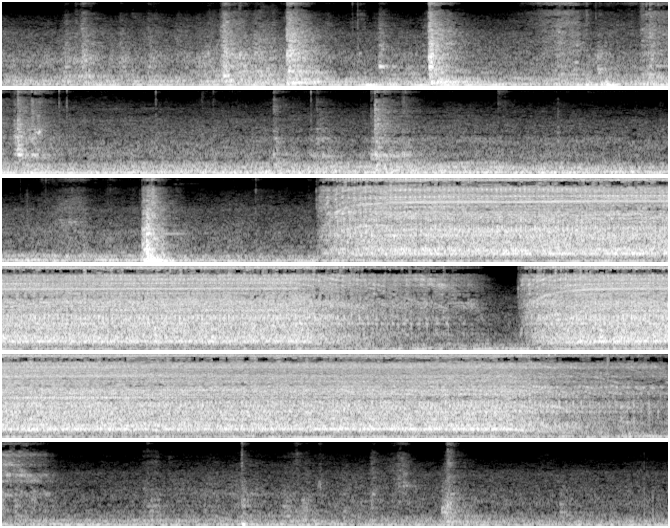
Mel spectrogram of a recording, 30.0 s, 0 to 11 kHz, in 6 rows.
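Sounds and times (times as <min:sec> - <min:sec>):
electric hedge trimmer running: 0:12.4 - 0:25.4.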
